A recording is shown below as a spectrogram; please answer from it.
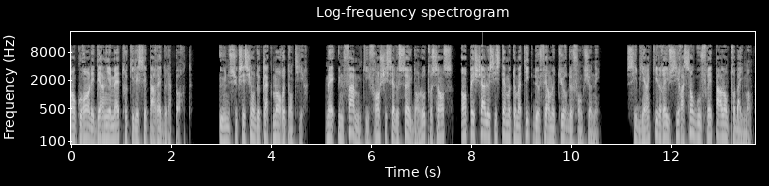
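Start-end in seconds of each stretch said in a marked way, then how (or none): none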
